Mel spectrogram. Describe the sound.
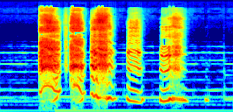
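A man fakes crying with a series of five loud, wavering sobbing wails separated by short breaths, followed by one brief whimper.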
